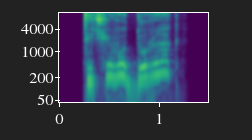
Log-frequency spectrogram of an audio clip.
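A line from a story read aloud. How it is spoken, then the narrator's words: Breathed out. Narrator (Russian): выдохнул лорд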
